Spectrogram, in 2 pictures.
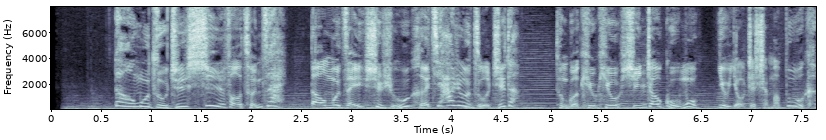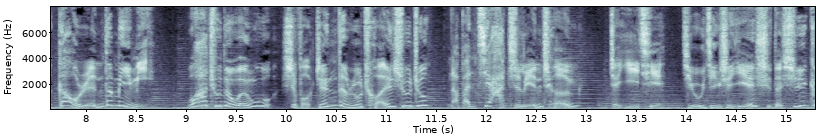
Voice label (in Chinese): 男 搞笑类 视频节目配音, 国语男声配音; 妖孽看鉴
